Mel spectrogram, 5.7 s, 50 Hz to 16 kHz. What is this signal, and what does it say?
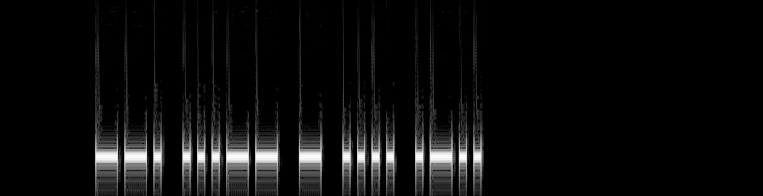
Morse code, heard as a keyed tone, about 22 wpm, 700 Hz. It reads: G3THL
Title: DXCC-100 Call Signs - 5 Characters - 22wpm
